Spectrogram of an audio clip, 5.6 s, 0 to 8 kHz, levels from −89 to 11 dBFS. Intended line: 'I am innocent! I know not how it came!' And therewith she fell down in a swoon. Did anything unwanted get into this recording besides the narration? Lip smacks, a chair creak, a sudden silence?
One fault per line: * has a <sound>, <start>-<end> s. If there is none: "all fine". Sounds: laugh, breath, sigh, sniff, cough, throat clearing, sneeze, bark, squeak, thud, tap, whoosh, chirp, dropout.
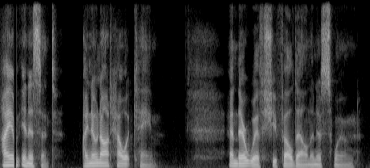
* has a dropout, 0.2-0.2 s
